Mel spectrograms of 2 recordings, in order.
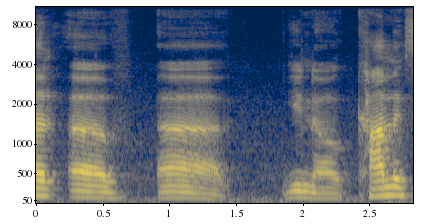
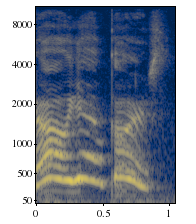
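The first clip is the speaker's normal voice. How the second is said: airy, high-pitched woman's voice, softer; high quoted reply; 7 dB quieter than usual. Retold or imitated. Woman agreeing to a quick request, high soft voice. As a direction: lift it high and light for her answer.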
